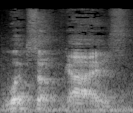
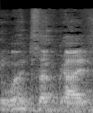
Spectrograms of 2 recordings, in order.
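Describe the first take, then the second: First: The greeting is spoken more slowly. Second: The greeting is spoken very fast. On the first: The speaker calls it right. "So I'm going to slow it down" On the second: The speaker calls it wrong. "I think I'm doing that really fast"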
